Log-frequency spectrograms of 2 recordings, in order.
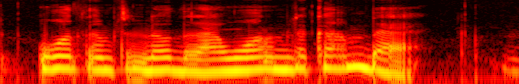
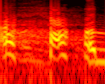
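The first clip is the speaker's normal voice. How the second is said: happy laugh; 11 semitones higher than usual. Real, not acted. Owner laughs at compliment.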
